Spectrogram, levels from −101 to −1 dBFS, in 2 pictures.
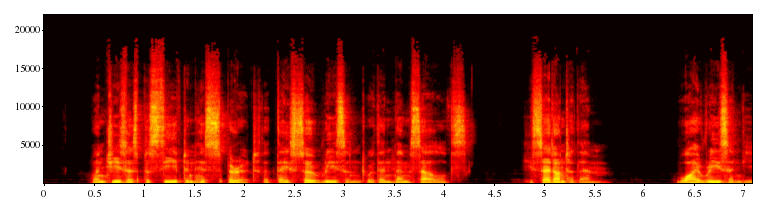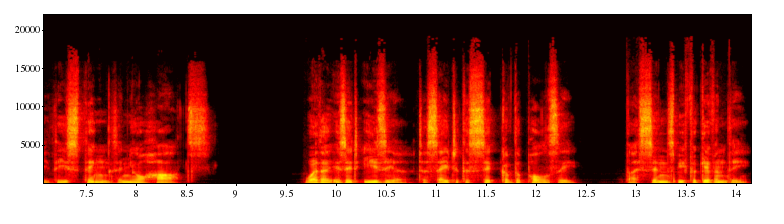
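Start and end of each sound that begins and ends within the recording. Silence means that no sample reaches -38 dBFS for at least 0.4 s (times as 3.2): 0.5–4.22
4.88–5.47
6.36–8.7
9.71–12.34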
